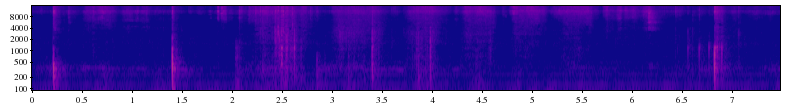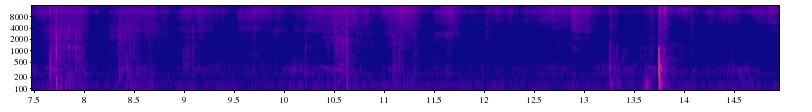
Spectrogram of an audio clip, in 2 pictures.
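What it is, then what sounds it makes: Pressed baking soda block crumbling. A small, dry, chalky block of compressed baking soda is squeezed and crumbled between bare fingertips and thumbs, breaking into powdery chunks. Quiet crunching and gritty crumbling are heard, with sharp louder snaps near 1.4, 6.8 and 13.8 seconds over a steady low hum.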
